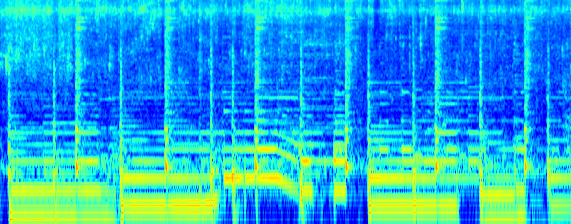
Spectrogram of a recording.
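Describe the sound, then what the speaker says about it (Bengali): Chicken pieces fry in hot oil for a KFC-style recipe, a loud continuous sizzle with shifting bubbling swells and occasional brief dips, no voices. "এই মাংসগুলো ভাজতে হবে যাতে উপরে ক্রিস্পি এবং ভিতরে একটা জুসি ভাব রয়ে যায়।"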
